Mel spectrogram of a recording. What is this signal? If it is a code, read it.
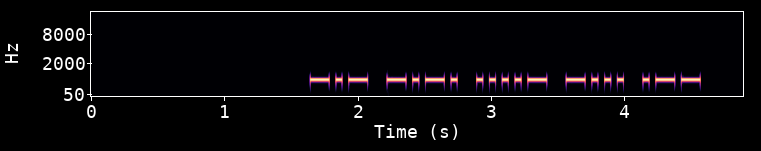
Morse code, heard as a keyed tone, about 25 wpm, 700 Hz. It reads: KC4BW
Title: USA Call Signs - 5 Characters - Repeated 3x - 25wpm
